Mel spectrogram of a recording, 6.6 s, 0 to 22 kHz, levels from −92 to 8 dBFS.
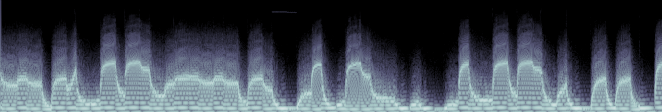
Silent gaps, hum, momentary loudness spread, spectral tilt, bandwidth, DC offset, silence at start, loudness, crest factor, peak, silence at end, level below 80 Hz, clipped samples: none; none; 1 LU; -10 dB/octave; 5.4 kHz; under 0.1%; 0 s; -12 LUFS; 8 dB; -4 dBFS; 0 s; -40 dBFS; under 0.1%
